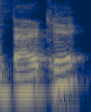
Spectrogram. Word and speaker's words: Berke: job it's uh my first name is berkey and last name so overall is um it's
